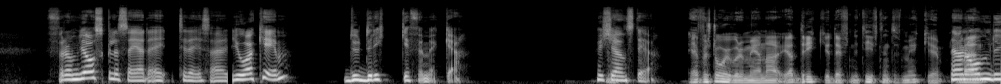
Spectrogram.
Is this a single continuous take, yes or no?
no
